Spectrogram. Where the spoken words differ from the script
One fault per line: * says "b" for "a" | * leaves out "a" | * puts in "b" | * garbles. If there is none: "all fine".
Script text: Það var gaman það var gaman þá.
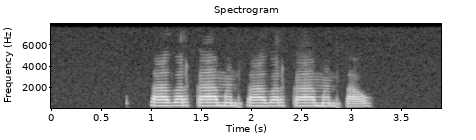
all fine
